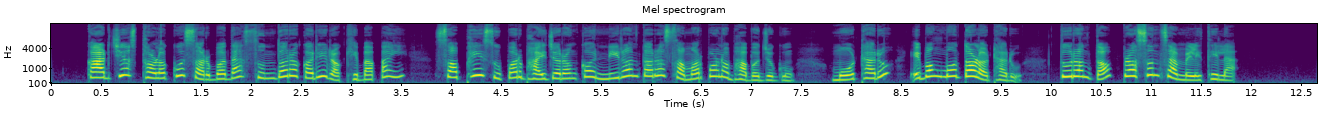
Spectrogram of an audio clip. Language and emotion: Odia, happy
